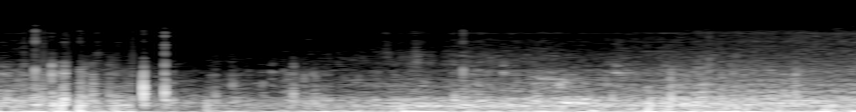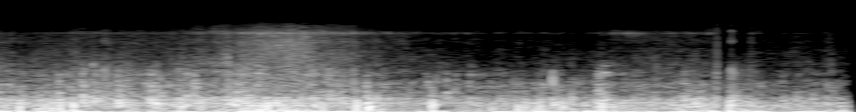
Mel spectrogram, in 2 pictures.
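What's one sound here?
Wind buffets loudly, as if rushing past at speed.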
